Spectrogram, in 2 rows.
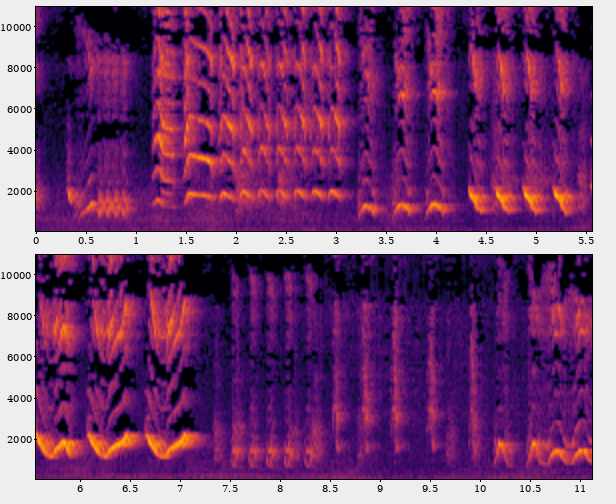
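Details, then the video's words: Open-tailed black-throated laughingthrush singing in 2017: slurred whistles and a buzzy trill, then a loud run of short swooping notes that rise and drop in quick succession, ending in softer repeated phrases. "Black-throated laughingthrush(Garrulax chinensis): Open-tail And Song Melodious Sound"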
